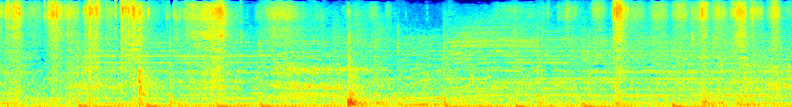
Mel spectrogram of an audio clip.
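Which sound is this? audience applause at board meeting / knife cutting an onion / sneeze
knife cutting an onion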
